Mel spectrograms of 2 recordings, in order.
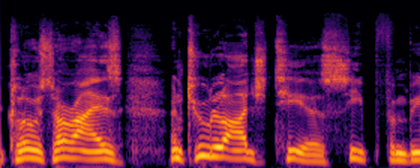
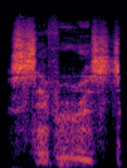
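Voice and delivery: whispered; 4 semitones higher, 7 dB quieter than usual. A narrator's reading. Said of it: "she whispered".

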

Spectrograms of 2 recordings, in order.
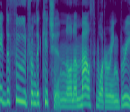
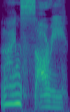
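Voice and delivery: slow, much softer apology; whispered; 3 semitones lower, 7 dB quieter, much slower than usual. Acted. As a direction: hush it so only Millie hears. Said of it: "Dyspepsia whispered to Millie".

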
